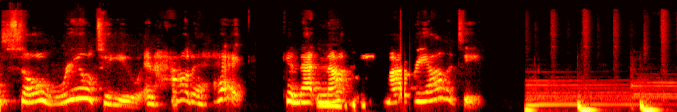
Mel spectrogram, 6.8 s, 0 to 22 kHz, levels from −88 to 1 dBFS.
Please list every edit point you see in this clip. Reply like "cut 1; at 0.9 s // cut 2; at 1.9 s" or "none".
cut 1; at 5.3 s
